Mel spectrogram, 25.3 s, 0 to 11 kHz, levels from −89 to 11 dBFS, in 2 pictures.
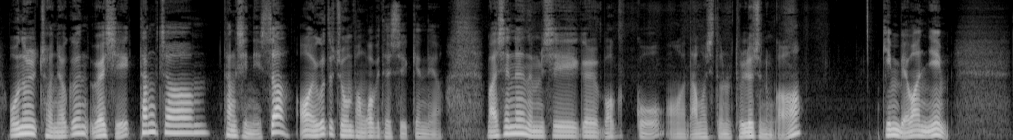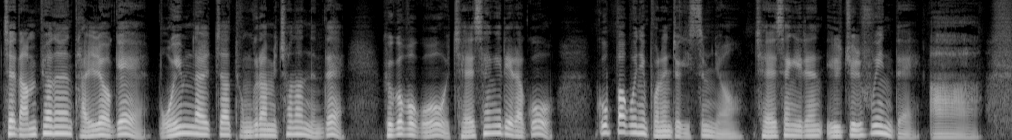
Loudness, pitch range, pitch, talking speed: -17 LUFS, 95-145 Hz, 115 Hz, 245 characters per minute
